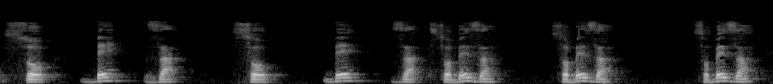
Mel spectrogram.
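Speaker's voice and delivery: Sobeza drawn out very slowly with a rise at the end; slow model pronunciation. Shown as a demonstration. Teacher models the tones slowly for learners. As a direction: stretch out each syllable of Sobeza. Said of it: "les intonations sont super importantes".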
